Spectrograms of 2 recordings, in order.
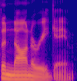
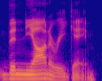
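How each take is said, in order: First: The name begins with a plain 'non' sound. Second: The name begins with a 'nyan' sound. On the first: The speaker calls it right. "not the Nonnery game" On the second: The speaker calls it wrong. "I keep saying it with a Y"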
